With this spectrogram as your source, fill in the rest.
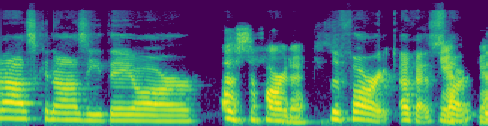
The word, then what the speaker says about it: Sephardic: Sephardic.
